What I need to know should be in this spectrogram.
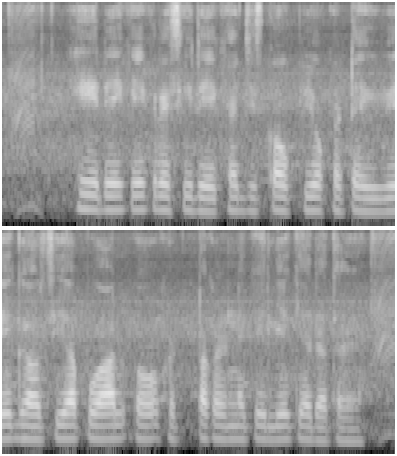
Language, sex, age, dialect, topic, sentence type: Hindi, male, 18-24, Hindustani Malvi Khadi Boli, agriculture, statement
